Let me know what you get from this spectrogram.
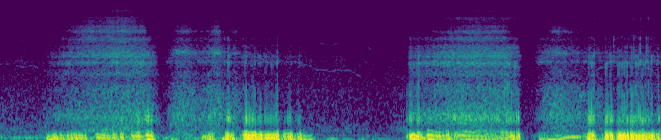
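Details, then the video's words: English bulldog sleeping and snoring loudly. Two long, rattling low snores are split by a quieter breath and a short snort. The room is otherwise silent. "English Bulldog Sleeping & Snoring Sound"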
